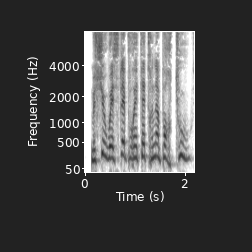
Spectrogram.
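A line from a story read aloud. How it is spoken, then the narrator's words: Exclaiming. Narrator (French): s'exclama Harry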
